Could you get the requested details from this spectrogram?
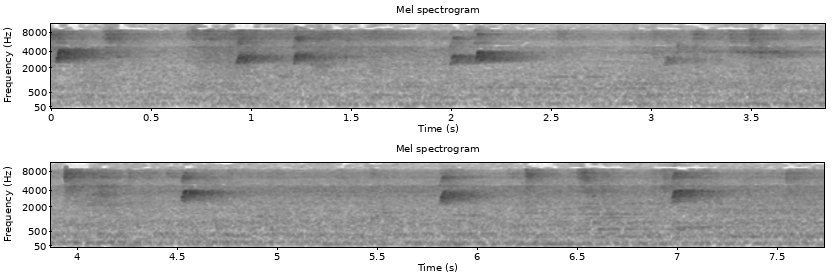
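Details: Goldfinch in a cage, repeating crisp clipped chirps at irregular intervals of under a second, steady and lively, with continuous low-pitched background noise throughout.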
